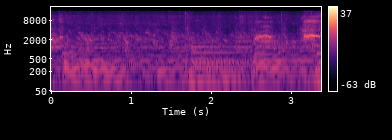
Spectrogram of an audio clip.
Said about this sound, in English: gonna translate what the chicken is trying to say.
